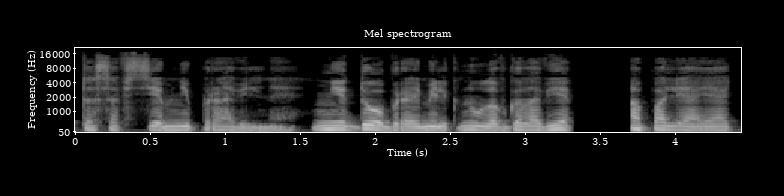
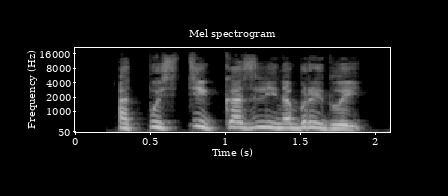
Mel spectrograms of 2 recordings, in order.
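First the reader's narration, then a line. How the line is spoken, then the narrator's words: Shouting. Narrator (Russian): выкрикнула Ярка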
